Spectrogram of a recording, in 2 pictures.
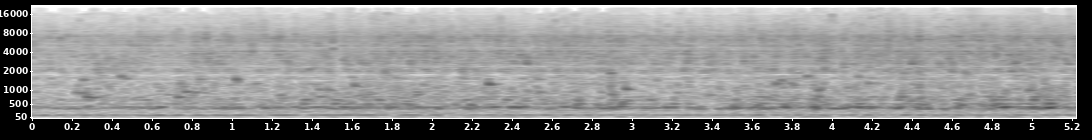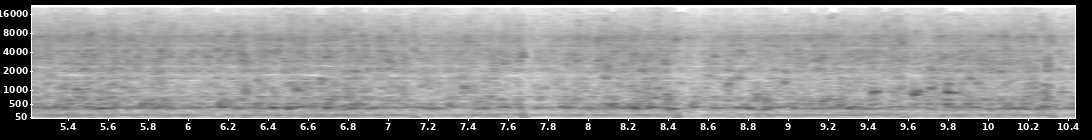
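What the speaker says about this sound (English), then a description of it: "water just started coming out of this" Steady stream of water pours into an aquaponics grow bed with a bell siphon, a continuous close splashing rush that holds an even level throughout with no voices.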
